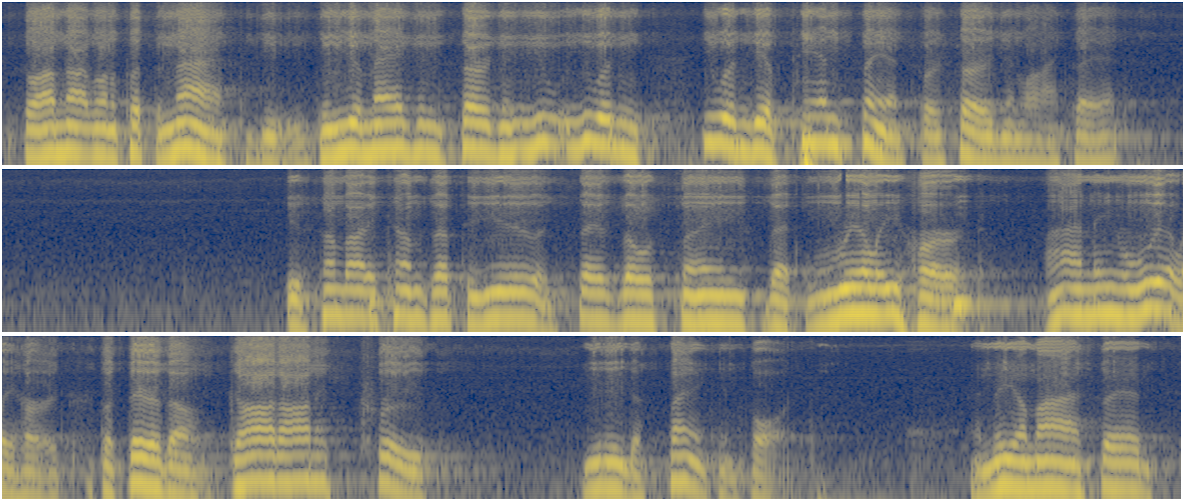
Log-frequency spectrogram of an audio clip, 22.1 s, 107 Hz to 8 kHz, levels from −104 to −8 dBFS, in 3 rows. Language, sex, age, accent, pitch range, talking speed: English, male, 60-79, American, 105-160 Hz, 165 wpm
